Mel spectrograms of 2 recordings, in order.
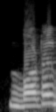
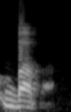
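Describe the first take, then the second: First: Said in the usual way. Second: बाबा for बॉटल, one syllable doubled; बॉटल simplified into babyish doubled बाबा; simplified by repetition. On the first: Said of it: "बॉटल ना बोल करके". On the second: Shown as a demonstration. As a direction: say बाबा, repeating the first syllable. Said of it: "simplifying a word by repeating two syllables".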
